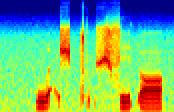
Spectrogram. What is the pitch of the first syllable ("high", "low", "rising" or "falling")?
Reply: falling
